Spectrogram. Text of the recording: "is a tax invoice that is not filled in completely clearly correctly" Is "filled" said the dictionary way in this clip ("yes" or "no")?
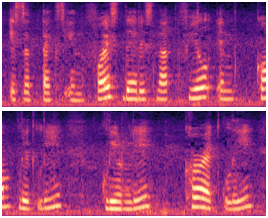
no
